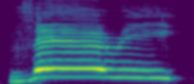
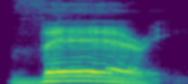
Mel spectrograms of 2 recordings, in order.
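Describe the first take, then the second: First: The word is said on a high pitch. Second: The word is said on a low pitch. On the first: The matter is happy or positive. "if it's happy or good or positive, you make it high" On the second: The matter is serious. "if it's serious, you make it low"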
